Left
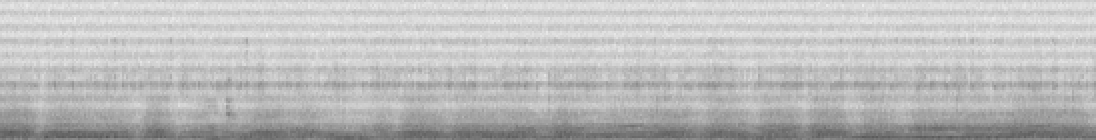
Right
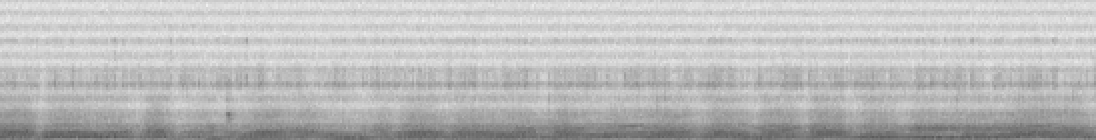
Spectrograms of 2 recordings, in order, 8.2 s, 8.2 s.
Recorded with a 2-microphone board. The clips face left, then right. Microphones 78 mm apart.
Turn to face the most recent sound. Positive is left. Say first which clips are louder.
# right 1 dB
turn(degrees=10)  # may be behind; listen again after turning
